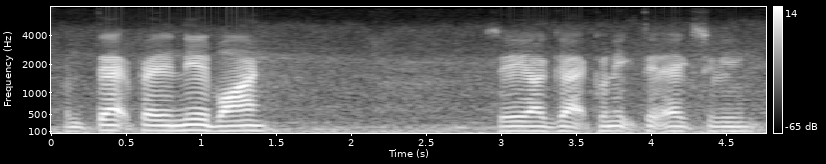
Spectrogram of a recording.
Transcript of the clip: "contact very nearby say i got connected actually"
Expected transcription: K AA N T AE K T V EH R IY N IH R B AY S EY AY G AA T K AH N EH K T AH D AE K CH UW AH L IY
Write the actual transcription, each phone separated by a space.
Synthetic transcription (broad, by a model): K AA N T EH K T F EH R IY N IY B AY S EY AY G AA T K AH N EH K T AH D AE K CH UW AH L IY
